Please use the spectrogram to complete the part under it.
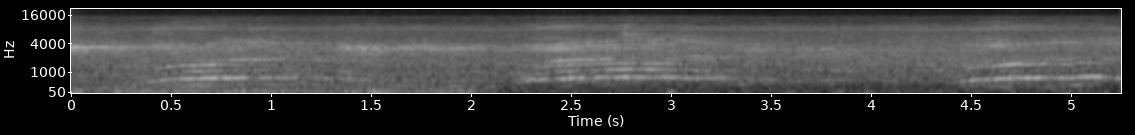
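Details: Two cats fighting, drawn-out wavering yowls rising and falling in three long bouts, with rumbling background noise in the first two seconds.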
